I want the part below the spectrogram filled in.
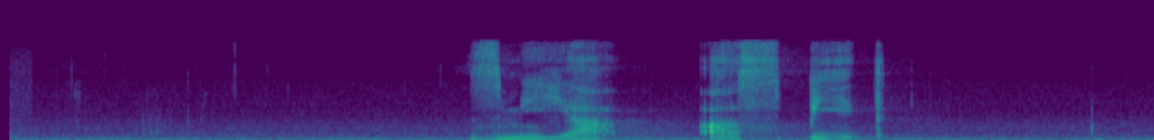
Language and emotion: Russian, neutral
